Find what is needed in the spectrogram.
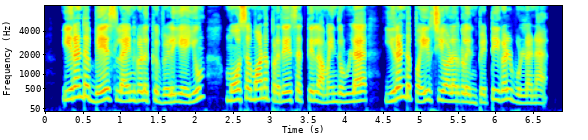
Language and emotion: Tamil, neutral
